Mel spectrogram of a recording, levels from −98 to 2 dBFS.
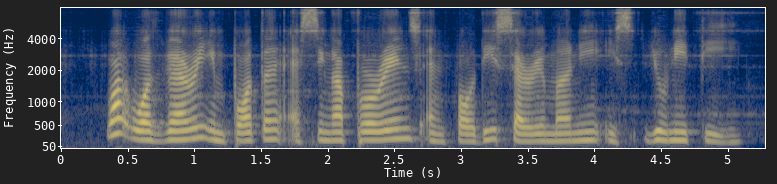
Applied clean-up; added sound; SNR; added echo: neural separator model SepFormer DNS4.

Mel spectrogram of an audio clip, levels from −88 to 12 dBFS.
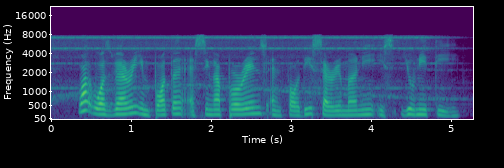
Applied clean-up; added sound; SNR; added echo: none; Alarm; 13 dB; none.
